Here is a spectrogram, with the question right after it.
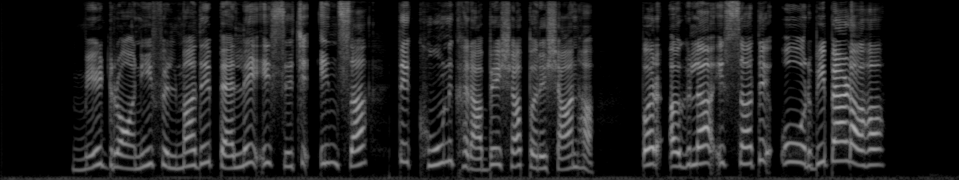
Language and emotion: Dogri, disgusted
